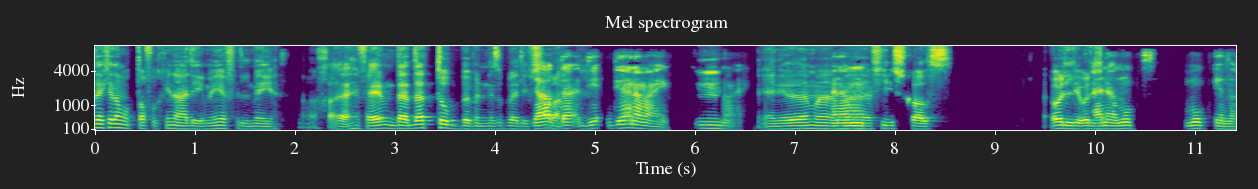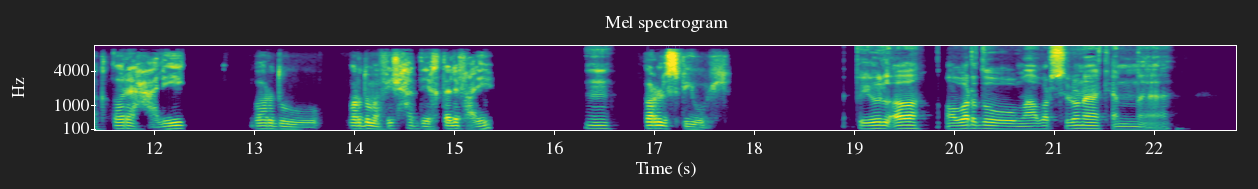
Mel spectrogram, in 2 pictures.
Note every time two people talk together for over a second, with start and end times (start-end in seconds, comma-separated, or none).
none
